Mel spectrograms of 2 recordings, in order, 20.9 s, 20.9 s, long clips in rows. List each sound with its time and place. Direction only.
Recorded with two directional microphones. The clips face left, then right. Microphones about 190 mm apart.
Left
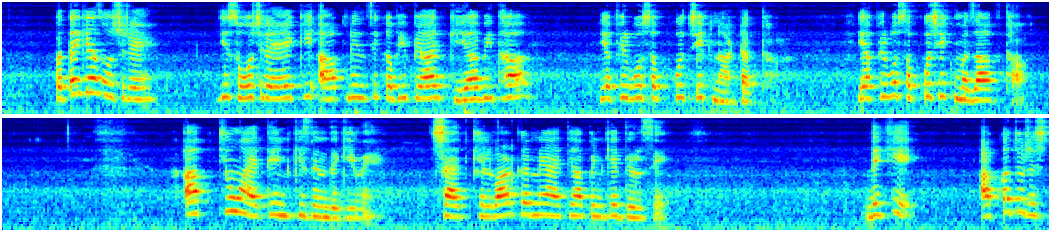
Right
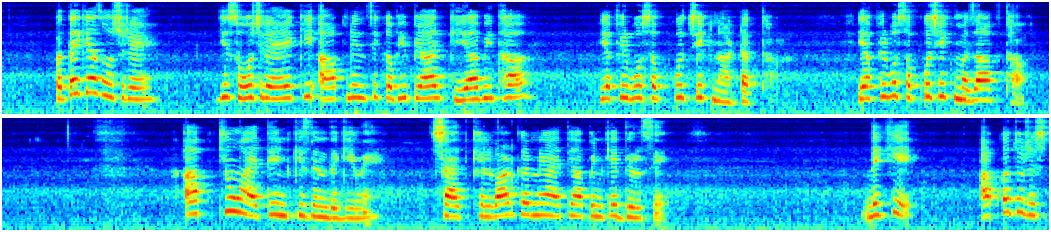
0.5 s a woman's voice: 35° right (ahead or behind)
12.2 s a woman's voice: 35° right (ahead or behind)
19.1 s a woman's voice: 40° right (ahead or behind)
